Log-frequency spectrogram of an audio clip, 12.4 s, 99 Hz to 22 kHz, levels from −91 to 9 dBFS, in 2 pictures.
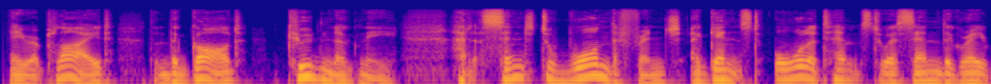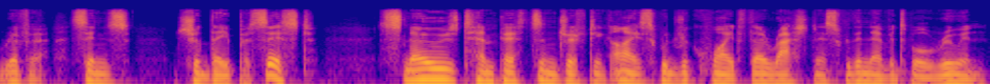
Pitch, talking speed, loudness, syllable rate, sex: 105 Hz, 175 wpm, -20 LUFS, 5.3 syllables/s, male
